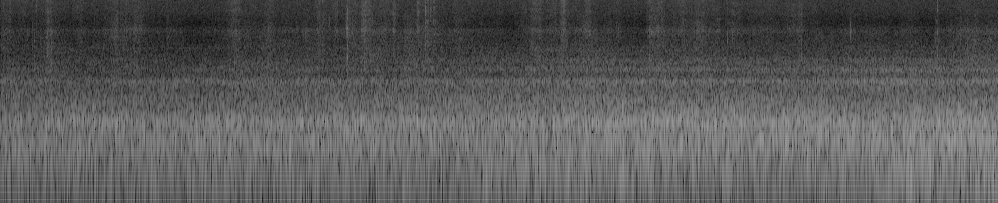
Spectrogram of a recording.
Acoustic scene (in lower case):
subway station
